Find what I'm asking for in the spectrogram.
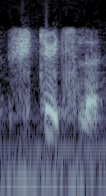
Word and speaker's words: Stützle: And the U with little dots on it, tréma, as we say in French, becomes U, not U. So okay. – In my show, he was Stützle.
